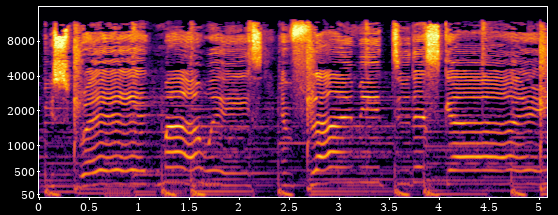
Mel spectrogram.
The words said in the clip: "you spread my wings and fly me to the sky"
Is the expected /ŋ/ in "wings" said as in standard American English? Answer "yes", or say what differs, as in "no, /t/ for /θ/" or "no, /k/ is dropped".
no, /ŋ/ is dropped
